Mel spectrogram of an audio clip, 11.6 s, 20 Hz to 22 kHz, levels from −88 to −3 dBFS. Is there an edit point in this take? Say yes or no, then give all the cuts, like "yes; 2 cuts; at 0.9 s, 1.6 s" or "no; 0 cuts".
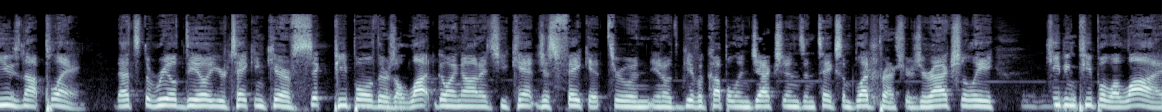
no; 0 cuts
